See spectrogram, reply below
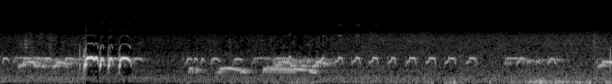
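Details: Zebra dove lure chorus of local birds: a loud stuttered coo burst near one second, then a long, even run of about ten quick, clipped coos and trailing softer phrases.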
